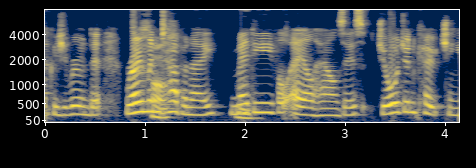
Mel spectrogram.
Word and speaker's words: tavernae: Tavernae. Really? That's what that says, tavernae. Yes, you can put your glasses on to read it, because I pronounced it correctly.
